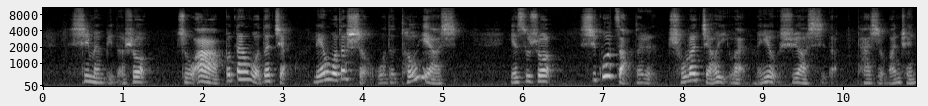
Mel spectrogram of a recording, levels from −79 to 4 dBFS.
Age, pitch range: 50-69, 190-270 Hz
